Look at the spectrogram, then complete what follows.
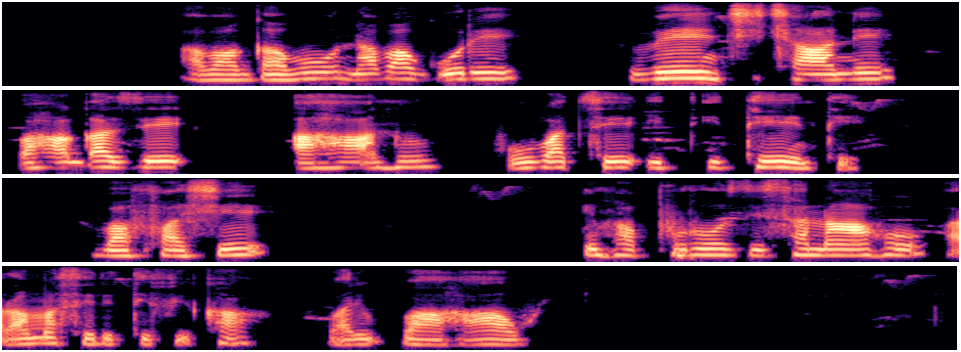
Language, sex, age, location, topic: Kinyarwanda, female, 50+, Musanze, government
